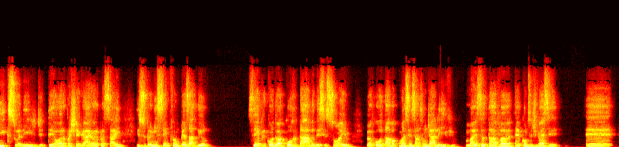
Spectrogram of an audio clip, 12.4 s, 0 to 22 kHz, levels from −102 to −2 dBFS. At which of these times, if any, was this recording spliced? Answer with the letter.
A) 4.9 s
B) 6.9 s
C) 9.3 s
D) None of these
C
